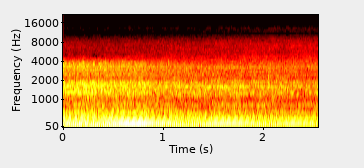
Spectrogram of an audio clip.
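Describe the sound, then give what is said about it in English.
A motor vehicle engine runs with a steady, low mechanical drone and a buzzing hum that holds even, easing off slightly after the first second, alone with no voices. “start your motor. We'll walk over.”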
